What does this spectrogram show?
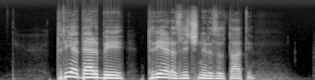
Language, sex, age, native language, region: Slovenian, male, 18-29, Slovenian, Savinja region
